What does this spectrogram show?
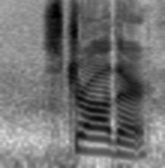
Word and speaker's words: Strother: Is it pronounced Strother or Strother? Strother. I think I would know. I think it's Strother. How do you feel about assists?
